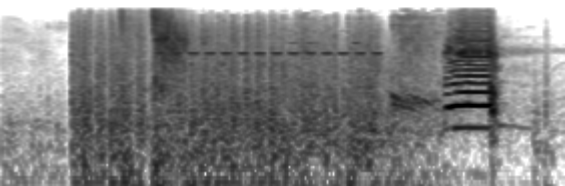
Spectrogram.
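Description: Grenade blasts in the Halo PC shooter, loud and dense, with a sharp burst just after the start and a booming peak near the end, in a steady wash of game noise.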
